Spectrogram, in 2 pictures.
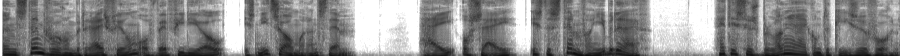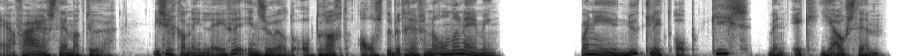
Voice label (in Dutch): BEDRIJFSFILM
